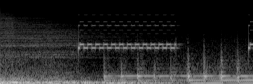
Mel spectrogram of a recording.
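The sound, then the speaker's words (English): A telephone rings at 3 o'clock in the morning with a sustained high electronic tone joined by a rapid, warbling lower trill, repeating in quick pulses over a low rumbling background, clear. “At 3 o'clock in the morning, I got a phone call”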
